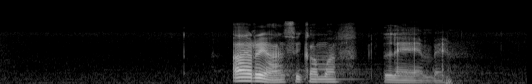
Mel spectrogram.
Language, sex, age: Tsonga, male, 18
